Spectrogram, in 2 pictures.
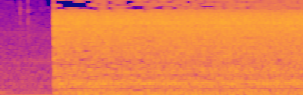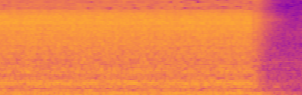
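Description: A steady, loud hiss of white noise starts abruptly, holds evenly across the whole band for about five seconds, then fades out quickly. No voices are heard.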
